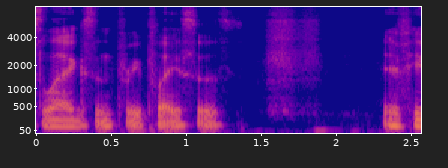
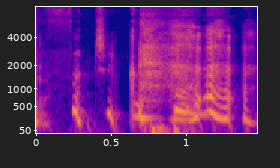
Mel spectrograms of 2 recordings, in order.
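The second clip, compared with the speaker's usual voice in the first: doting pet talk; 4 dB louder, slower than usual. Real, not acted. Doting on the dog.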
